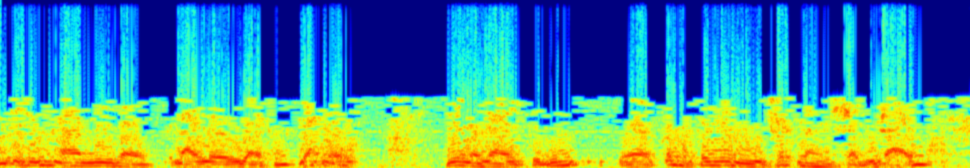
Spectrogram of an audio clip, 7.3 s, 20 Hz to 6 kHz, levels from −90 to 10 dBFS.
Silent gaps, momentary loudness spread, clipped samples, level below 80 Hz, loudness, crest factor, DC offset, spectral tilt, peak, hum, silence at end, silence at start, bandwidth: none; 6 LU; 3%; -26 dBFS; -6 LUFS; 6 dB; under 0.1%; -10.5 dB/octave; 0 dBFS; none; 0 s; 0 s; 6 kHz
